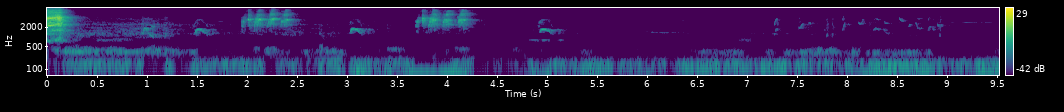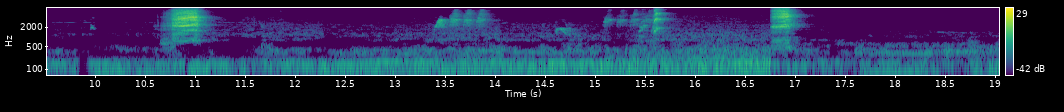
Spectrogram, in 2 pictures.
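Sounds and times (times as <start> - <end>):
birds calling harshly: 0.0 - 5.2, 10.6 - 11.4, 13.3 - 15.9, 16.7 - 17.2.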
